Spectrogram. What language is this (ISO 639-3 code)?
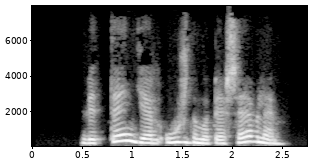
mrj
